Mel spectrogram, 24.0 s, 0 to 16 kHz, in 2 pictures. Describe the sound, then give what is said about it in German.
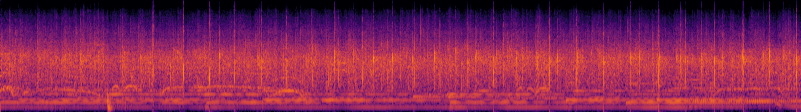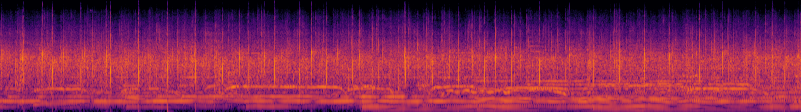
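Applause at a charismatic church healing service: dense, sustained clapping from an audience that continues for about 24 seconds over steady held musical tones. “Lass uns mal Gott einen richtigen Applaus geben.”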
